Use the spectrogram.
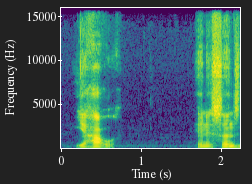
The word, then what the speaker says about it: Yahawah: hold fast that the Most High's name is pronounced Yahawah and his son's name Yahawashi.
